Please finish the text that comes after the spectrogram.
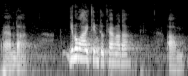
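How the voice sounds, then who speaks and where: A man's voice: a little high, sing-song, moderate pace, darkish tone. A man in his seventies from Hong Kong, preaching a sermon as pastor, with emphatic rising stretches and chatty personal asides. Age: 70s. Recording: echoey hall with long reverb.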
